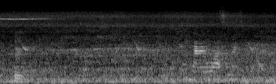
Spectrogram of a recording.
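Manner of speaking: hushed, near-whispered aside to self; muttered aside. Real, not acted. Speaker loses their place mid-speech, hushed aside. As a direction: drop right down to a quick private murmur.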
